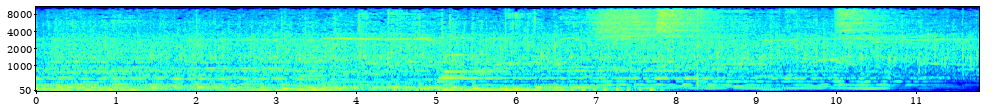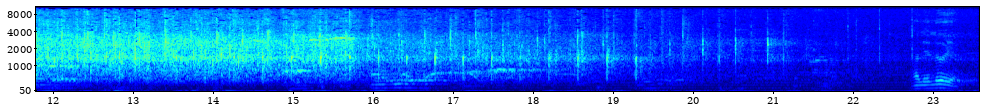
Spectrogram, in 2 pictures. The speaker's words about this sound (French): As you put your hands together.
